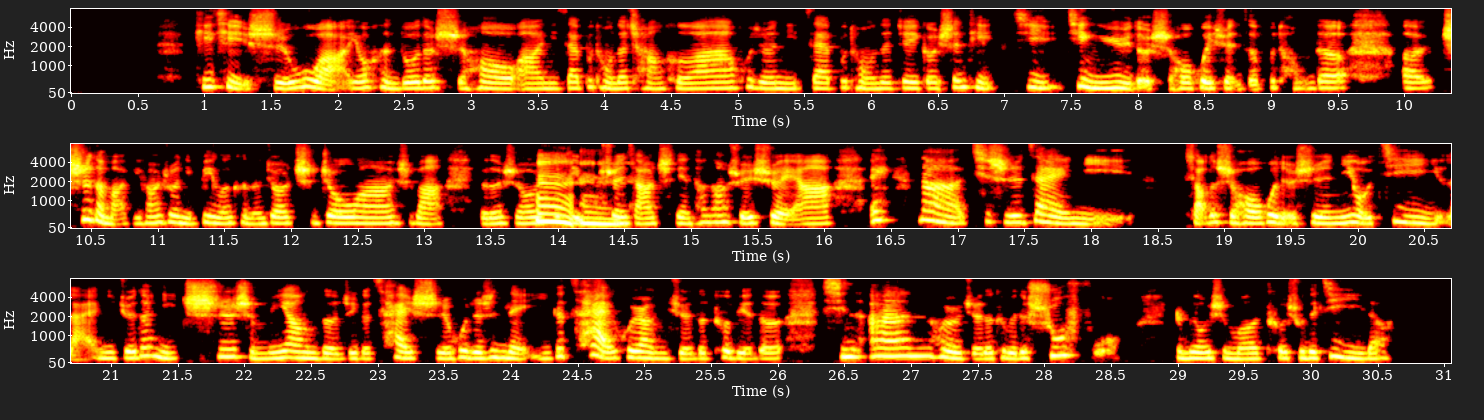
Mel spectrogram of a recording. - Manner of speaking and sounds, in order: none
- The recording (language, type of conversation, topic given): Chinese, podcast, 小时候哪道菜最能让你安心？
